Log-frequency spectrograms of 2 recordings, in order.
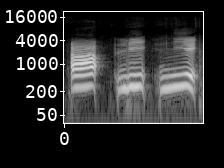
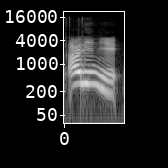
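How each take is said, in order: First: ALIGNÉ very slow, split a, li, gné; syllable-by-syllable dictation. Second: Said in the usual way. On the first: Shown as a demonstration. Teacher dictates a new word to the class, dictation. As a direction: separate all three syllables of ALIGNÉ.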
